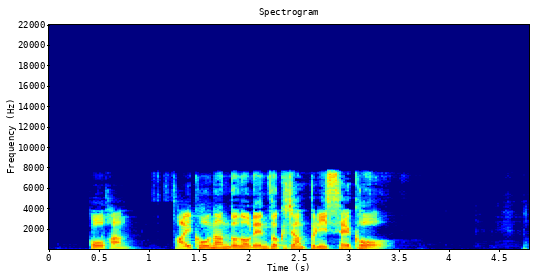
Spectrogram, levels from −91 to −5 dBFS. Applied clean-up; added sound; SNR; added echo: neural mask model DeepFilterNet 3.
